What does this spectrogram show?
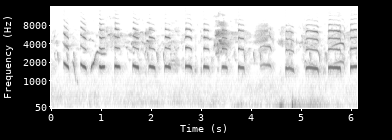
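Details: Lorikeets in a feeding frenzy at a feeder in Australia give a rapid series of sharp, squeaky, repeated notes, nearly three each second, with short gaps between bursts.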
